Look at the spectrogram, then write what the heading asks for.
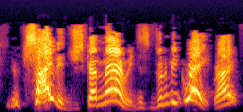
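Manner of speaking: high-pitched newlywed excitement; excited. Acted.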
